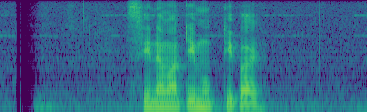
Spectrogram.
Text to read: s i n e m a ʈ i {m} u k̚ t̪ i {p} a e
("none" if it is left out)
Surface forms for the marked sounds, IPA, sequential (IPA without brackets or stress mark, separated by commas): m, p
